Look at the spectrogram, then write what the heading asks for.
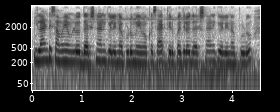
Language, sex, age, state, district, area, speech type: Telugu, female, 18-30, Telangana, Suryapet, urban, spontaneous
